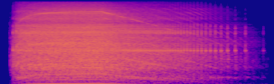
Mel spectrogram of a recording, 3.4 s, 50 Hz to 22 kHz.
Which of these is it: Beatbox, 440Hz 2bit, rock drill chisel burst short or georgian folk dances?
rock drill chisel burst short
